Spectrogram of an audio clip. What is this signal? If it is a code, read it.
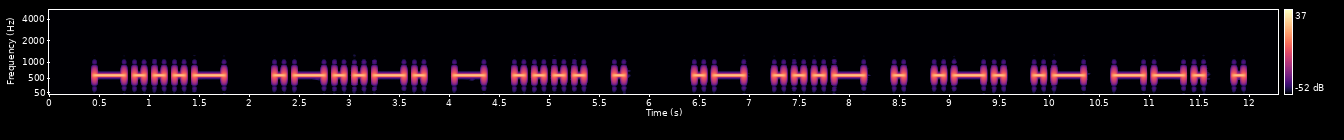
Morse code, heard as a keyed tone, about 12 wpm, 600 Hz. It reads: <BT> "THE AVERAGE
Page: English quotations in CW (telegraphy - morse)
